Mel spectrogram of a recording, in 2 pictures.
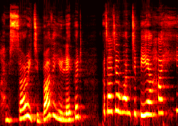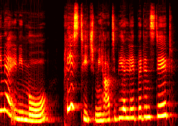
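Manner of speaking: lightly voiced high hyena, pleading; a hint of a pleading hyena. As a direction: ask the leopard eagerly. Hyena speaks to leopard.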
